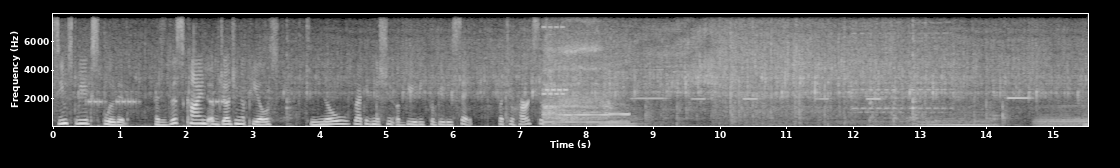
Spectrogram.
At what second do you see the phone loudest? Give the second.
8 s.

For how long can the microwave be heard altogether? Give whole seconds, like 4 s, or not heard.
7 s.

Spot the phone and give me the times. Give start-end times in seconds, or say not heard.
0.5-2.6, 7.3-8.7, 11.6-13.6.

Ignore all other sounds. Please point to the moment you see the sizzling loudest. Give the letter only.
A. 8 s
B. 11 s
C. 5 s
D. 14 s
B.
